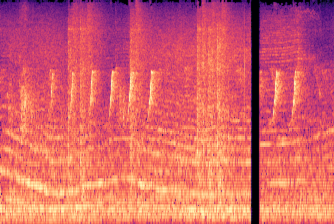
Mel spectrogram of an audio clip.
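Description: Bird chirping: a run of short, quick chirps, about three a second, over a low tone that slowly wavers in pitch. The sound drops out for a moment a little after five seconds in.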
